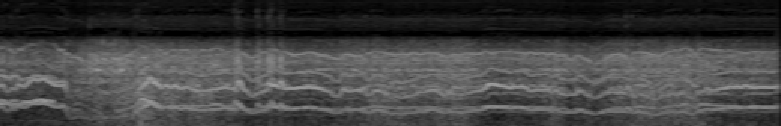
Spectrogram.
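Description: DJI FPV drone's motors and propellers whining, the pitch wavering up and down with throttle and dipping sharply then climbing again about a second in.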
